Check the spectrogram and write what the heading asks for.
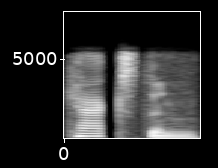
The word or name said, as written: Caxton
